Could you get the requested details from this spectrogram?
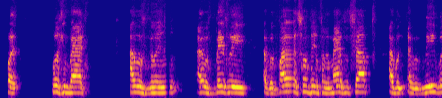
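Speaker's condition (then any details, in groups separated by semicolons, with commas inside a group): Cerebral palsy; from birth; speech impediment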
